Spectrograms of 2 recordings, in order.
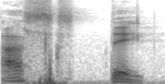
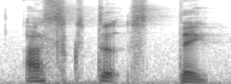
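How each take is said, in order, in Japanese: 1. 連続する子音の一つは発音しません。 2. 連続する子音は、すべて発音します。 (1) "一緒に発音しましょう。" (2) "言いづらいですね。"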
